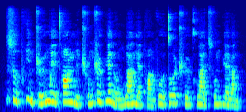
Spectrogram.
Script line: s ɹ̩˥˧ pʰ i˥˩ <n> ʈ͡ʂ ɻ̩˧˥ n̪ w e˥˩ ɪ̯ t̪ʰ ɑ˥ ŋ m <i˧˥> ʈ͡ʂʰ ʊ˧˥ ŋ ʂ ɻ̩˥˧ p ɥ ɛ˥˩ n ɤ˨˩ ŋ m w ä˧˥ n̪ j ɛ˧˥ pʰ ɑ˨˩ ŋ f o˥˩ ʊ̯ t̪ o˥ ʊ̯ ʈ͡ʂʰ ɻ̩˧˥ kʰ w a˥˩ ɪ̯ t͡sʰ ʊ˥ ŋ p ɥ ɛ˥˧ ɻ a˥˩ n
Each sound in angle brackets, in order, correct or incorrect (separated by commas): correct, incorrect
